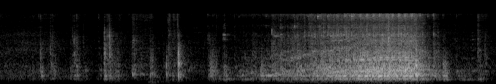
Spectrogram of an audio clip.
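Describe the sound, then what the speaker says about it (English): A sewing machine stitches the lining of a baby bag, running in a steady mechanical whir that builds louder and denser toward the end before easing off, with lighter taps and handling noises at the start. "put that under your machine and start to stitch"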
